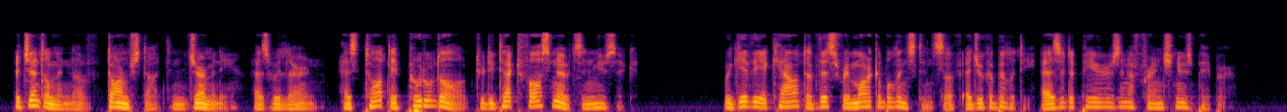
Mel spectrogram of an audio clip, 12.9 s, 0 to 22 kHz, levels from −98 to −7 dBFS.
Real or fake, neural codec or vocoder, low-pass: fake; vocoder, 44.1 kHz, 128 mel bands every 512 samples, BigVGAN v2; 7.2 kHz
